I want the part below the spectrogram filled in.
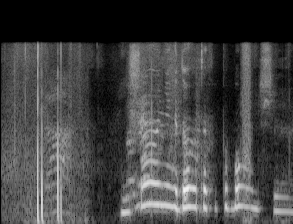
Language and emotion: Russian, positive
